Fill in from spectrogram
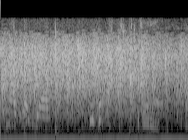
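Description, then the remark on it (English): Steady, dense applause fills the whole stretch at a fairly loud level, with a few voices calling out beneath it; the sound is thin and muffled, like it's coming over a phone line. “Yo, round of applause.”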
